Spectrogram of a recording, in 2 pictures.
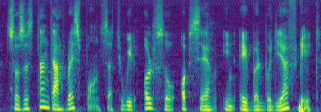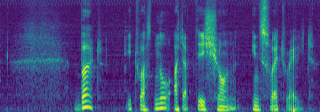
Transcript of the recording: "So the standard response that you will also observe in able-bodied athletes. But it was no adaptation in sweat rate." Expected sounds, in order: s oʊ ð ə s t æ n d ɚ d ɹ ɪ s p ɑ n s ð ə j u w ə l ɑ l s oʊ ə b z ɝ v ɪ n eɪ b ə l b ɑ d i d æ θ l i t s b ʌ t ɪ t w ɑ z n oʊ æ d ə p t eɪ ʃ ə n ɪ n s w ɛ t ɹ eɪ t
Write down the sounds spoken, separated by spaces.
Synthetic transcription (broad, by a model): s oʊ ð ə s t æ n d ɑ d ɹ ɪ s p ɑ n s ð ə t w ə l ɑ l s oʊ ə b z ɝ v ɪ n eɪ b ə l b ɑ d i æ f l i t b ʌ t ɪ t w ɑ z n oʊ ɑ d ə p t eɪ ʃ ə n ɪ n s w ɛ t ɹ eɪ t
